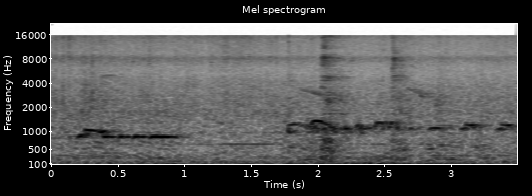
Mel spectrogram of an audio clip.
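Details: Caged zebra doves at a local perkutut singing contest in Demak, Semarang: a falling rolled coo, a pause, then a longer wavering trilled phrase, with faint clicks and low rumble behind.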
